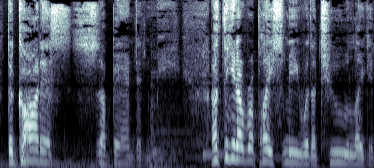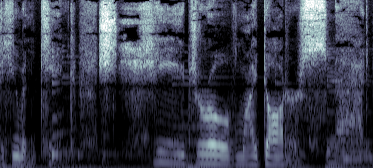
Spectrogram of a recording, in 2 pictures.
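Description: A woman voicing an ancient, bitter male snake king, speaking slowly as if in a trance. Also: fairly low pitch. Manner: slow, entranced delivery.

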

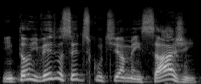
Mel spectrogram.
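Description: A man's voice: high voice, very animated, fast, noisy background. A man, a podcast guest and expert who explains things didactically and keeps checking that he is understood. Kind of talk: explanatory conversation.

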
